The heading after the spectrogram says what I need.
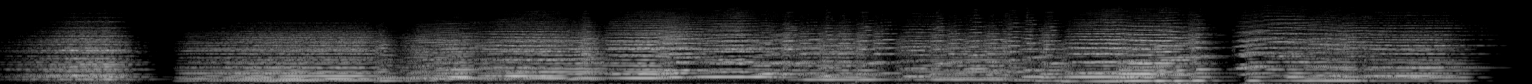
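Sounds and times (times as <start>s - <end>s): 
scoring strings: 0.0s - 15.0s.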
